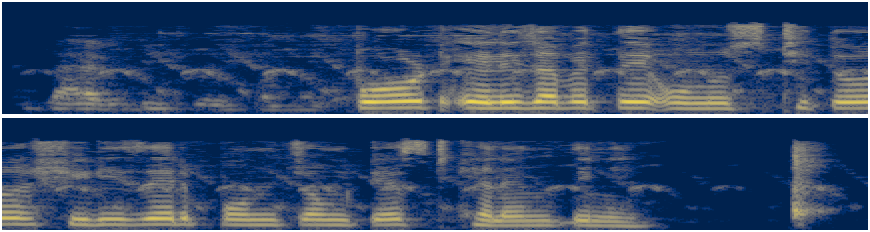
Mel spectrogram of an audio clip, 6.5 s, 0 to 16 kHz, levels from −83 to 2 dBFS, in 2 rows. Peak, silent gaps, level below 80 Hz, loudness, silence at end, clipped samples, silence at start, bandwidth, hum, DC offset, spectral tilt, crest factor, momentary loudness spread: -2 dBFS; none; -62 dBFS; -17 LUFS; 0.15 s; under 0.1%; 0.2 s; 7.8 kHz; none; under 0.1%; -4.5 dB/octave; 16 dB; 15 LU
